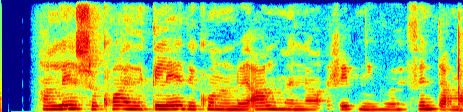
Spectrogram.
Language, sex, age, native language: Icelandic, male, 11, Icelandic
